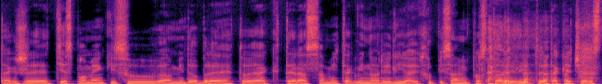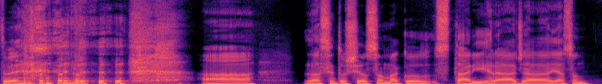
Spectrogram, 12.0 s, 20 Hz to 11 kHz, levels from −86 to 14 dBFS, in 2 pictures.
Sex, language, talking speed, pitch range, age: male, Slovak, 165 wpm, 90-105 Hz, 40-59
